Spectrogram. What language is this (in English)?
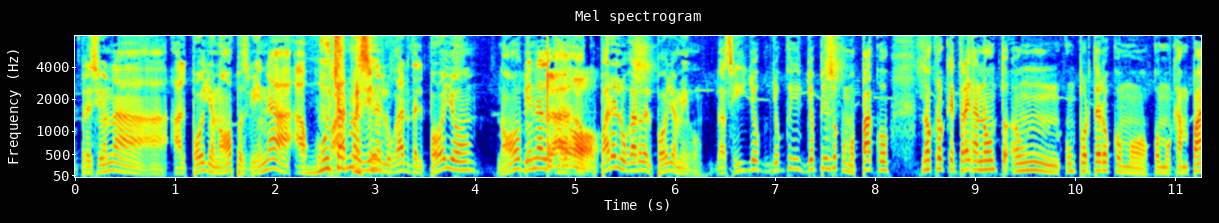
Spanish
